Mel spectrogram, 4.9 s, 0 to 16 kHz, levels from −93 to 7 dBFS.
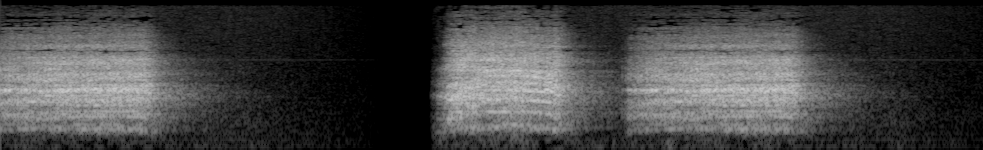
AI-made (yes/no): no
